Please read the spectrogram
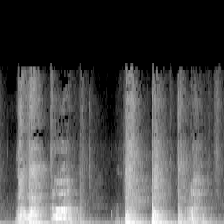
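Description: Boxing-glove punches landing on a person's braced midsection with dull thuds, about five hits in two clusters, a pair near the start and three in the last second and a half. These are body shots for core conditioning, the abdomen tightened to absorb them.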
